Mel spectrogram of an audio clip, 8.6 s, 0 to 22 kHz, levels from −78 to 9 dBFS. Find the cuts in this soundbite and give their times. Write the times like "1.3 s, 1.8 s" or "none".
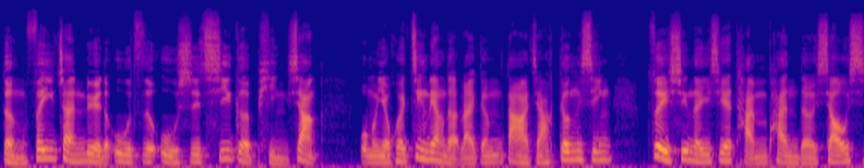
3.5 s

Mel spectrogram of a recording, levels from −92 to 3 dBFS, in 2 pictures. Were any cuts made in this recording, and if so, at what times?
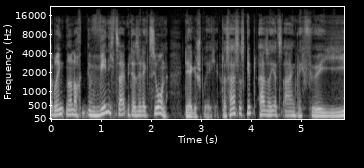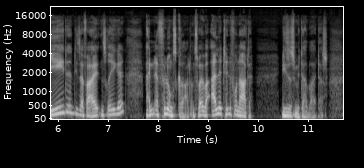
3.4 s

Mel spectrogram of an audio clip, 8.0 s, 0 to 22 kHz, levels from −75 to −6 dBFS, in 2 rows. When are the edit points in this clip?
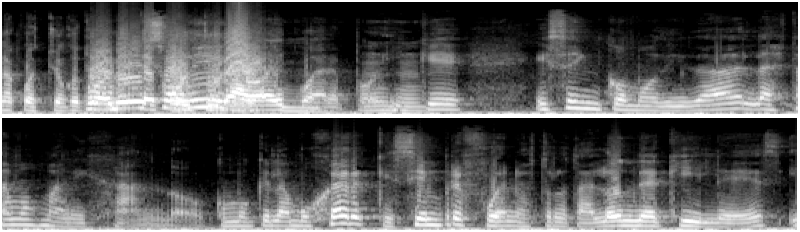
1.4 s

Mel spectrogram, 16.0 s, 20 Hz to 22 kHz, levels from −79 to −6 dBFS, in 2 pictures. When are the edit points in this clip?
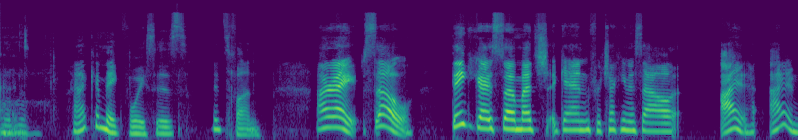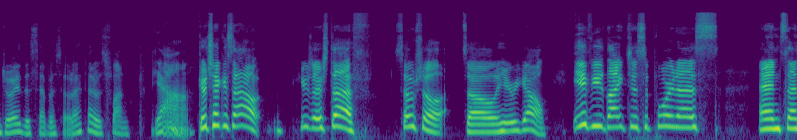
12.6 s

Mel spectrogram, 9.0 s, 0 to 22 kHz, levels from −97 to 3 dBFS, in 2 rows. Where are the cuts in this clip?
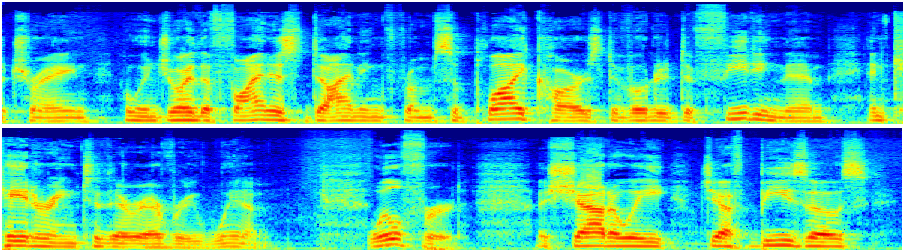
6.3 s

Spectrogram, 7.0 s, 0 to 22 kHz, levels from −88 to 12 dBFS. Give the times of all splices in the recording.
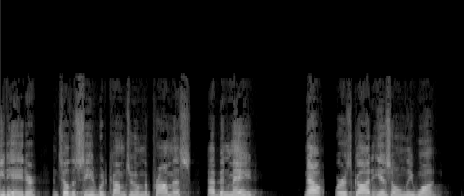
4.9 s

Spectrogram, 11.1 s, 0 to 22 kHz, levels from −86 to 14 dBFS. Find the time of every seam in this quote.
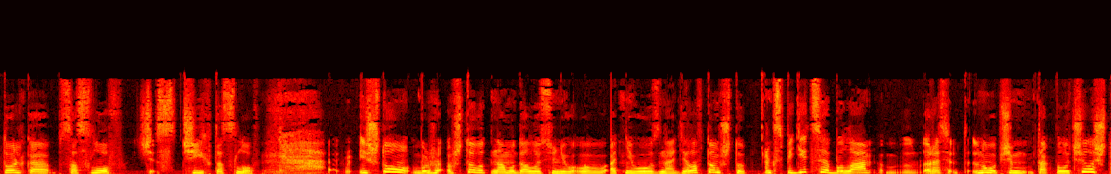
7.5 s, 8.8 s

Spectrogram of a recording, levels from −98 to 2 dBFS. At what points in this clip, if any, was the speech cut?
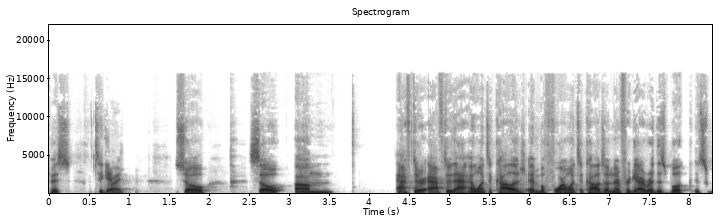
2.3 s

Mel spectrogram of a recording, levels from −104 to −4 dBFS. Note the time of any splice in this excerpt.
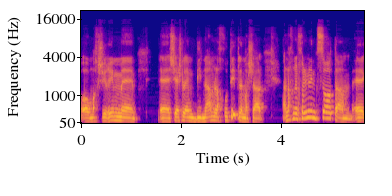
none

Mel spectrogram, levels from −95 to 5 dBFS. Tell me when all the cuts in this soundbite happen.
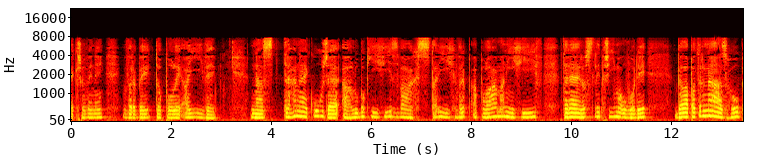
0.9 s

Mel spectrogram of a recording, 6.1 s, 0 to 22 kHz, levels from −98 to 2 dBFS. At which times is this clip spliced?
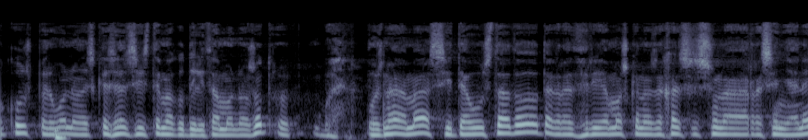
2.2 s

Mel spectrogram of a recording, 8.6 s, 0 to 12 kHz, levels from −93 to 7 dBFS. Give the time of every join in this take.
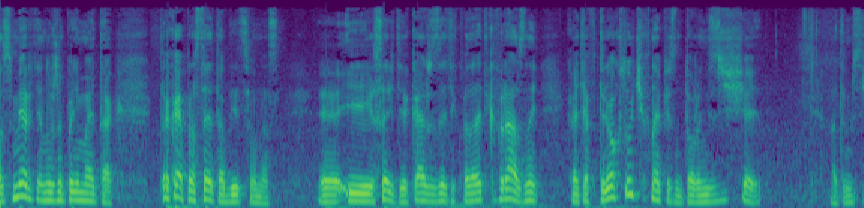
1.5 s

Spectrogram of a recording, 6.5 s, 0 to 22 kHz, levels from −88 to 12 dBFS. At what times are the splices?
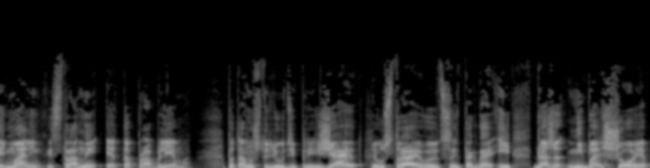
3.7 s

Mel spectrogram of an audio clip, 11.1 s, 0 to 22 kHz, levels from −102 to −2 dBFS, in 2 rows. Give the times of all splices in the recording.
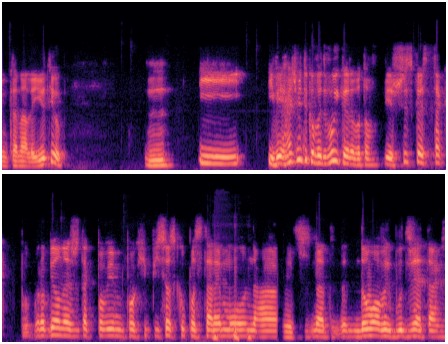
none

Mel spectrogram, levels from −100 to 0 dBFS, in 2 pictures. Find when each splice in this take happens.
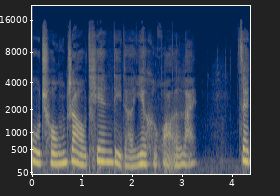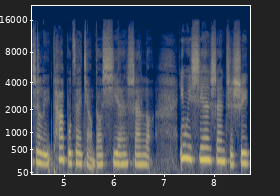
none

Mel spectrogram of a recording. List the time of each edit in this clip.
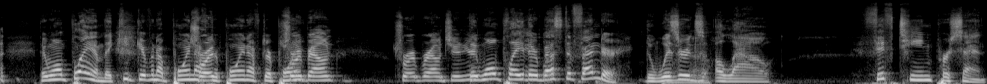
6.4 s

